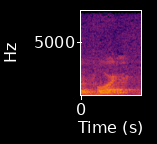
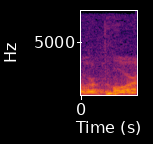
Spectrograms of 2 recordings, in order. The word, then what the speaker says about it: Report: Tyson has been a frequent guest on the Colbert Report, or rapport, I guess is the proper pronunciation.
